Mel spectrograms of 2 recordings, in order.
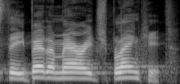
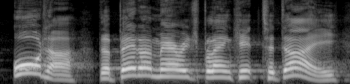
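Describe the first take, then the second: First: Said in the usual way. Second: Home shopping host. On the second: Pretend. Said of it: "Shopping channels on T V".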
